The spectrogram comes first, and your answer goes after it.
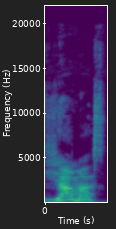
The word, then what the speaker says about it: llamas: their name in spanish notice again the double l makes the ya sound como doesn't translate to what's doesn't translate to your and yamas doesn't translate to name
